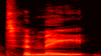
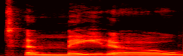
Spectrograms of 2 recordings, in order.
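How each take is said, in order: First: "tomate" said tuh-MAYT, rhyming with mate; silly mispronunciation. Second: Said in the usual way. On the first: Shown as a demonstration. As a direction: clip "tomate" short: tuh-MAYT, no final o. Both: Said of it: "I have to say the word tomate".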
